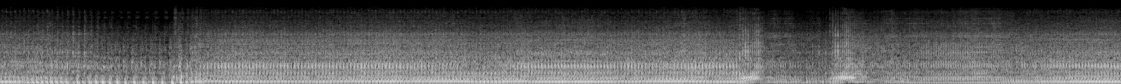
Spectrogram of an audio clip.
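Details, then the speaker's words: Polaris Predator 500 ATV, first start after DIY carburetor clean, fuel in tank, no leaks: rapid even cranking for nearly two seconds before the single fires and settles into a steady rumbling idle; slow starting. "took a little minute for me to crank up"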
